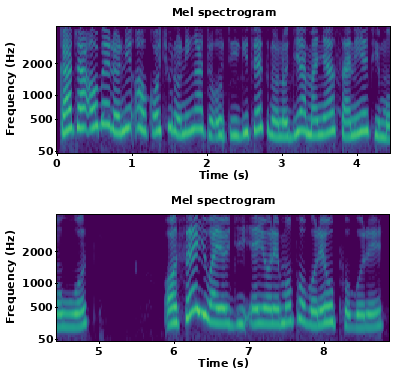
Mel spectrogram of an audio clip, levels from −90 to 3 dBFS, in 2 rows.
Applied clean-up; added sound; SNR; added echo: none; none; none; none.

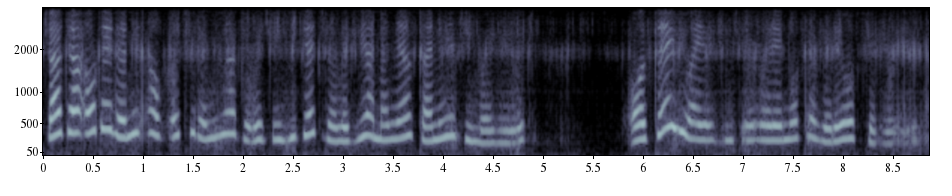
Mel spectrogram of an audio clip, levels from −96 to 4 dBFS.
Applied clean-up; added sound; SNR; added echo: neural separator model SepFormer WHAMR!.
